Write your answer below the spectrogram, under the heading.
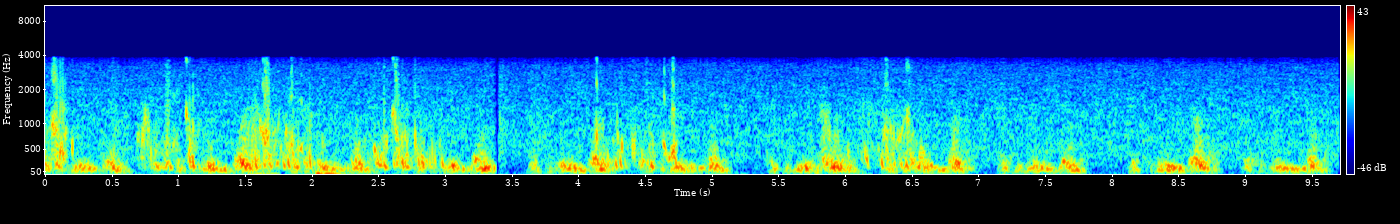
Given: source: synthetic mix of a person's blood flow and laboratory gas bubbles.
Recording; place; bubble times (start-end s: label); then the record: Doppler ultrasound of blood flow; precordium
0.00-0.26 s: bubbles
0.49-0.57 s: bubbles
0.68-1.01 s: bubbles
1.04-1.30 s: bubbles
1.45-2.12 s: bubbles
2.23-3.04 s: bubbles
4.12-4.80 s: bubbles
5.79-5.92 s: bubbles
6.01-6.07 s: bubbles
6.11-6.72 s: bubbles
From the record:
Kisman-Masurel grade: 333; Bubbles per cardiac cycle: rolling drumbeat, 9 or more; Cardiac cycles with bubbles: 50 to 99%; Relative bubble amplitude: loud (0.450 to 0.775); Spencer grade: 3 (all of the cardiac periods contain showers or single bubble signals, but not dominating or overriding the cardiac motion signals); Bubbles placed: anywhere in the cardiac cycle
